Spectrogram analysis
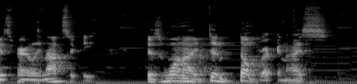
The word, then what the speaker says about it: Natsuki: people like Sayori and Natsuki. Ah, well, it's nice to meet both of you. It's weird because I pronounce it in my head like Natsuki, but I'm putting the emphasis in the other place.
